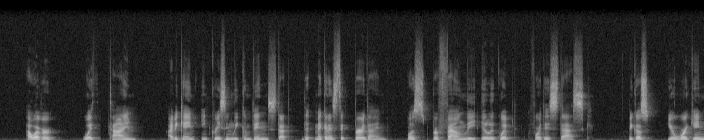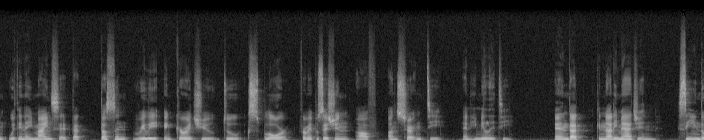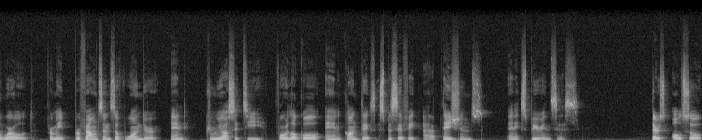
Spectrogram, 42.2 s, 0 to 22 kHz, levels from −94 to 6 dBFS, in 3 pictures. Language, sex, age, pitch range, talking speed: English, male, 20-39, 120-145 Hz, 90 wpm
